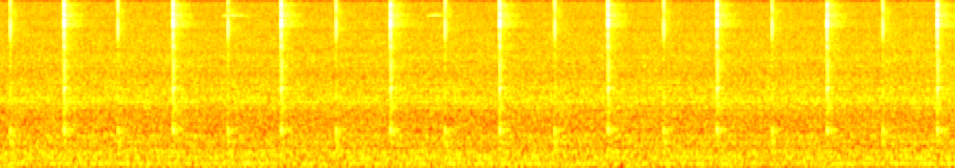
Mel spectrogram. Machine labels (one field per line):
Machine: valve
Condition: normal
